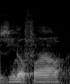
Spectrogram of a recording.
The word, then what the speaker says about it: XXXenophile: And then a little later during the Smut Glut, he was doing Xenophile, which is spelled XXXENOPHILE, Xenophile, right?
